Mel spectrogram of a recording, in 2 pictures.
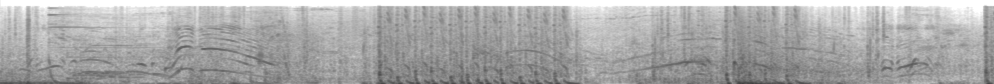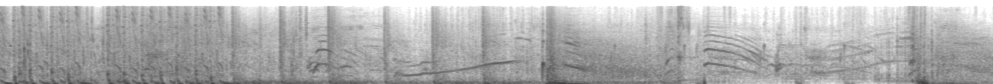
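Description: Rapid shots fire over and over in a game.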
